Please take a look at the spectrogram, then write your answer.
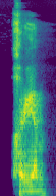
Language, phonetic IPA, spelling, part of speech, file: Russian, [xrʲen], хрен, noun, Ru-хрен.ogg
- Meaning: 1. horseradish (plant, condiment) 2. prick (penis); used as a general curse and intensifier: crap, hell, nuts 3. prick, asshole (a term of contempt for a man) 4. old fart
